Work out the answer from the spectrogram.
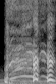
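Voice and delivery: short high giggle. Real, not acted. Laughing as she says women can be raunchy too. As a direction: giggle at your own boldness. Laughing at her own point.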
